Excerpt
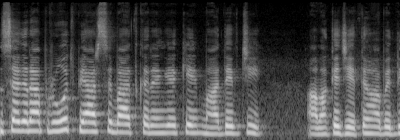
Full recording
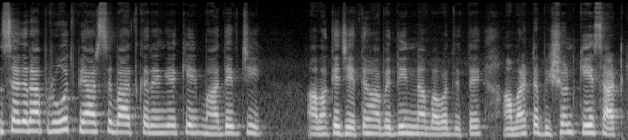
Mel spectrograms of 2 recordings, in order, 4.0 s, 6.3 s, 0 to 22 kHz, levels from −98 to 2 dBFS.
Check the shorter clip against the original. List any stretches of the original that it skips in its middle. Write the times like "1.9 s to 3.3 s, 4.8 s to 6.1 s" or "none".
none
